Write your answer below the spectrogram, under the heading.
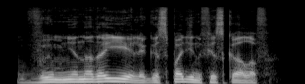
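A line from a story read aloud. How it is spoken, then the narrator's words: Through gritted teeth. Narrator (Russian): сквозь зубы сказал Никита Михайлович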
